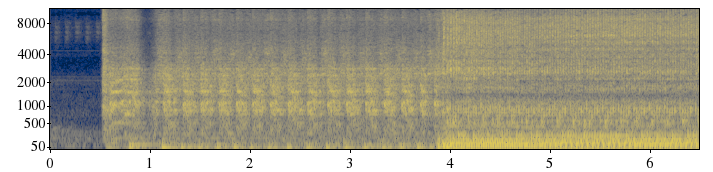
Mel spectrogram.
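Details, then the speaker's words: 2005 Cummins diesel Ram cold start at 45°F after sitting about a week: sluggish cranking about four compressions a second for three seconds, then catches into loud diesel idle with unusual smoke; owner suspects weak batteries. "I think my batteries are actually getting low I think I might need new batteries soon because it did take a while there to crank over"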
